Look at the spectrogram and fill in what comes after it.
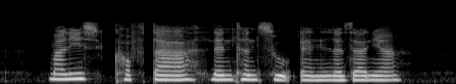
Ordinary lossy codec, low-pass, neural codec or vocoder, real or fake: none; 7.2 kHz; codec, 16 kHz, 8 kbps, FunCodec, trained on Chinese and English, 25 frames a second; fake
